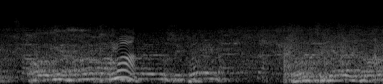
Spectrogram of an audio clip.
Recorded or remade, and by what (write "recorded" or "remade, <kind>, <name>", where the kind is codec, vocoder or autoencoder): remade, autoencoder, DAC-VAE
